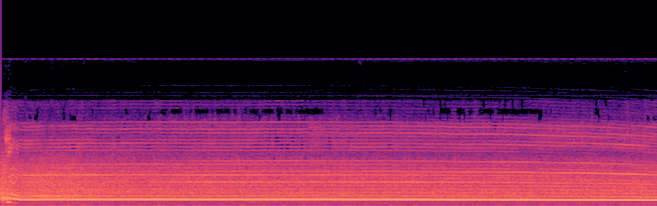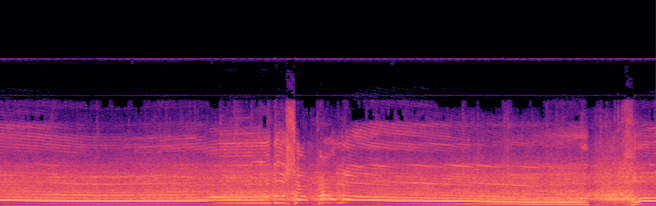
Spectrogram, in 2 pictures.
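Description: Football commentator's drawn-out goal cry, one long held "gol" for about nine seconds that sags slightly in pitch, then a brief break and a second held cry falling in pitch: the call of a penalty just scored.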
